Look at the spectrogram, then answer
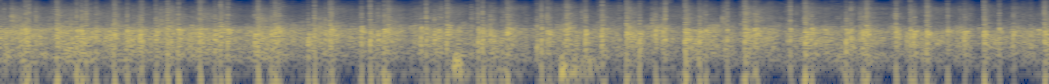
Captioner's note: applause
